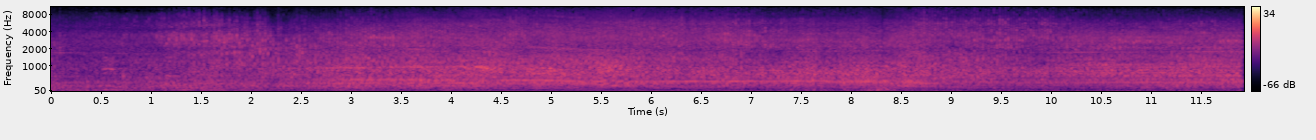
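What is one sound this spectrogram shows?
Go-kart engines buzz and whine as karts race past outdoors.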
